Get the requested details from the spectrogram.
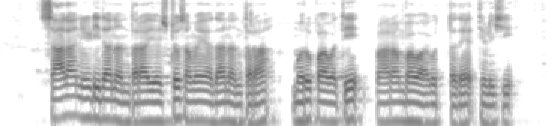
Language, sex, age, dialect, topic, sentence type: Kannada, male, 18-24, Coastal/Dakshin, banking, question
